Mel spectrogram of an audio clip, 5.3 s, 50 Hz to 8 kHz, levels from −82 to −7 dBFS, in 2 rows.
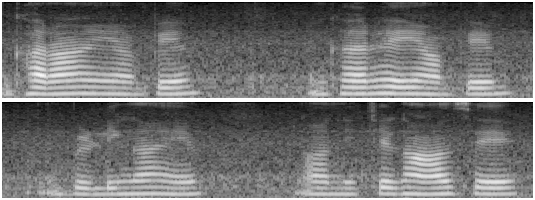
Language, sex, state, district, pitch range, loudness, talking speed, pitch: Hindi, female, Punjab, Kapurthala, 185-195 Hz, -19 LUFS, 160 wpm, 190 Hz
